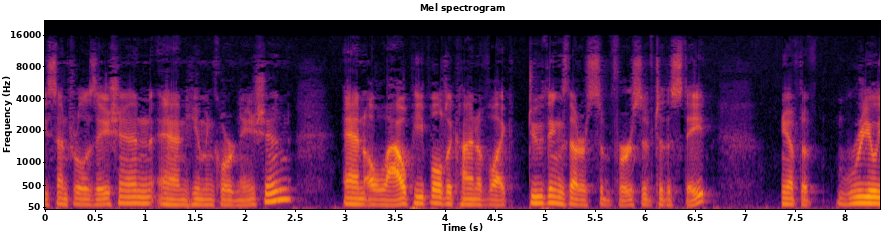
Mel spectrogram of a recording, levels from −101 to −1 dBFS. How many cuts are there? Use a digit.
1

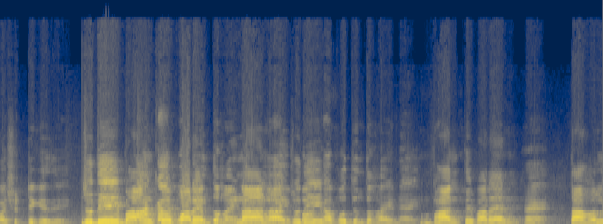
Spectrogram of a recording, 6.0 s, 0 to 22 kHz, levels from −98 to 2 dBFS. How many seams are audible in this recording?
0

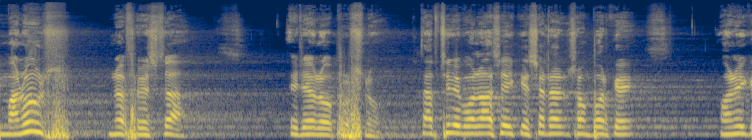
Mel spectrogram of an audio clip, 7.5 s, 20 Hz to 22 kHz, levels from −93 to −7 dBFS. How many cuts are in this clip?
1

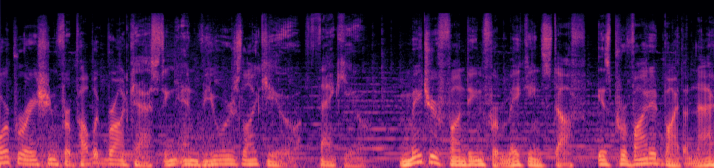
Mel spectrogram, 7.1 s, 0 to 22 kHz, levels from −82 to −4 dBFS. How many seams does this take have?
1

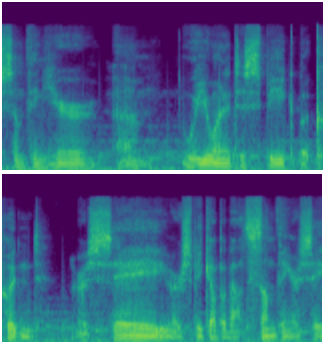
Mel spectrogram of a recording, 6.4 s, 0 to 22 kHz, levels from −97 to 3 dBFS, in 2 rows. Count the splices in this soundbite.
0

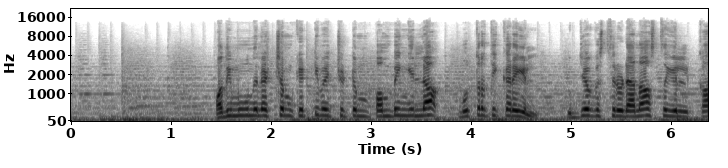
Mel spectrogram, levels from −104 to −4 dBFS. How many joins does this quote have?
1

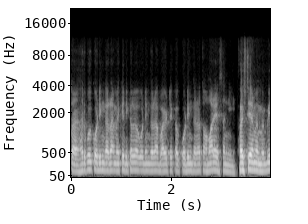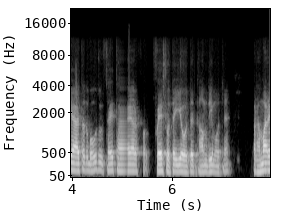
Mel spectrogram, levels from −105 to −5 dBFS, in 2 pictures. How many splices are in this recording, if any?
1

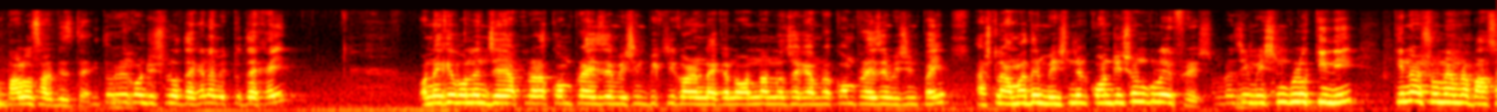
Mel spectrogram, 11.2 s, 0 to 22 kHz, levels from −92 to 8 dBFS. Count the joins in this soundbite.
2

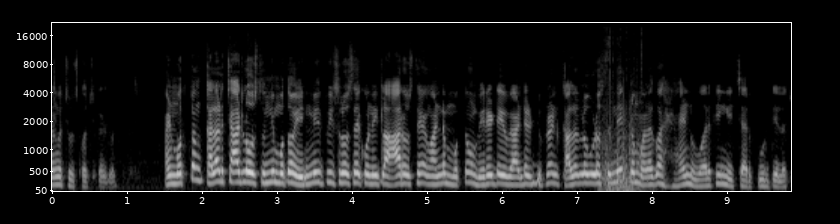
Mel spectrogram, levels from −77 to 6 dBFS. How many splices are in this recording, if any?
1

